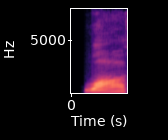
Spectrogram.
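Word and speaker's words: 和: 것입니다 그다음 한번 보여주시겠어요이 와 사상이라는게 있어요 이게 한자로 화학자인데요 그 나라 이제 발음으로 와라고 합니다 이게 여러가지 이걸 위해서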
